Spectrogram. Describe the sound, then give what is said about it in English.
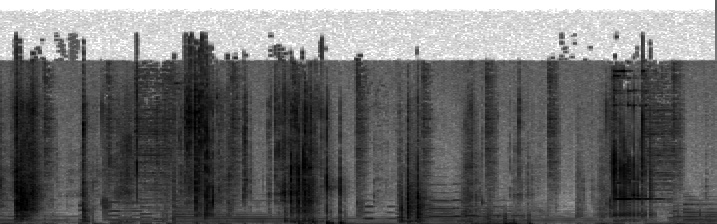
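Ice cubes drop into a glass for a gin and tonic, a series of sharp clinks and knocks with ringing glassy overtones, spaced irregularly over several seconds with no talking. “and some ice, which is quite important right now because it's been really warm.”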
